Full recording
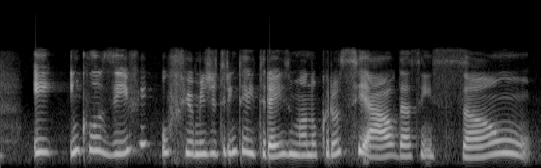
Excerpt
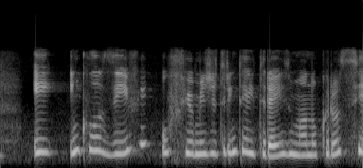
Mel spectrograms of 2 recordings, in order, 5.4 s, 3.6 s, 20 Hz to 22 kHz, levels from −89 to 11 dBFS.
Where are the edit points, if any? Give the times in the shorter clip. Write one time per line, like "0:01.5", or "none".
none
